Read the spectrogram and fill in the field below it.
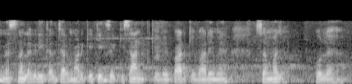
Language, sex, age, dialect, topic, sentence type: Magahi, male, 56-60, Western, agriculture, statement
